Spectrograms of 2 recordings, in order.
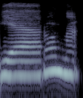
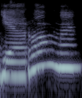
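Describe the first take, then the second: First: The first vowel is drawn out long. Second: The first vowel is kept short. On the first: The speaker calls it wrong. "jangan jaroma" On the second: The speaker calls it right. "Janya pendek"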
